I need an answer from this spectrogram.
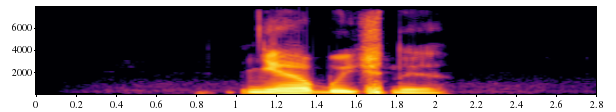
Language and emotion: Russian, neutral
